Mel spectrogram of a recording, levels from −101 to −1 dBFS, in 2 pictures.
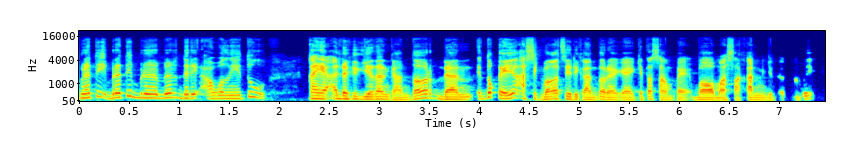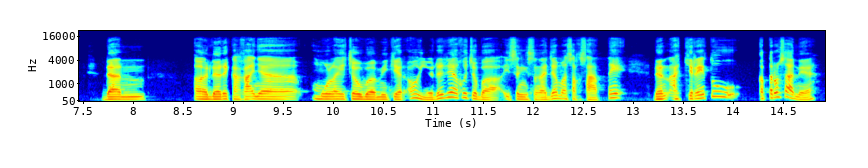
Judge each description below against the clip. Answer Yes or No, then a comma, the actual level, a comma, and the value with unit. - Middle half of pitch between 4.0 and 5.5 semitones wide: Yes, average, 5.0 semitones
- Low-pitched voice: No, medium, 145 Hz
